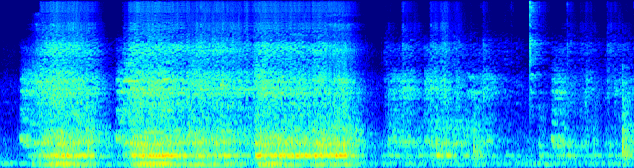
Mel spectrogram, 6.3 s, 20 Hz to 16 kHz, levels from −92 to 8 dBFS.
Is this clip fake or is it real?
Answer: real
